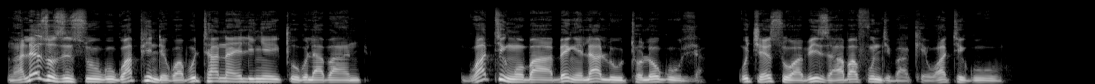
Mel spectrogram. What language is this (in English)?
North Ndebele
